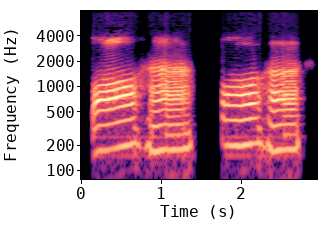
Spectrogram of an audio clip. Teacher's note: हा 2 काउंट अलिफ मद्दा है · तो के लिए मोटा करेंगे, जबान की जड़ को उठाएंगे, और जबान की नोक कहाँ लगेगी? सनाया उलिया के जड़ में।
